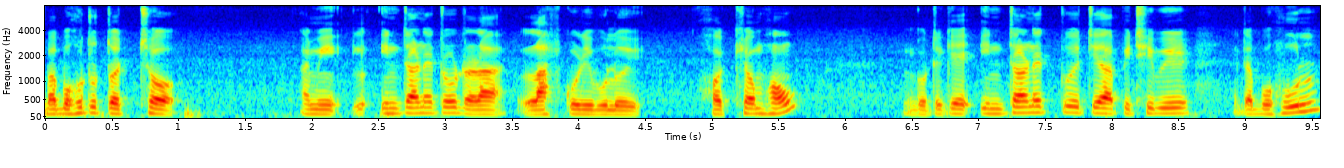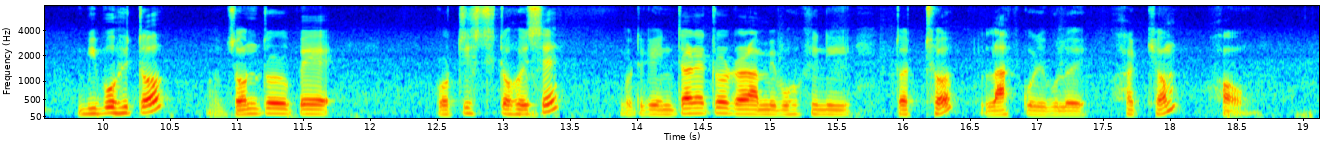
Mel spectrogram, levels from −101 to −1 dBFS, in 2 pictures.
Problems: constant background noise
